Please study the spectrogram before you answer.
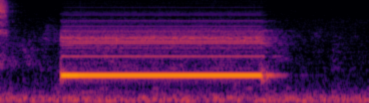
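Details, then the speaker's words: Single steady mid-pitched one-second beep of a malfunctioning IV infusion pump alarm, repeatedly going off, in a new mother's hospital room after an emergency c-section; she must call the nurse. "so yep it's still going off and I just have to call for the nurse"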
